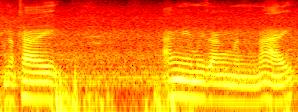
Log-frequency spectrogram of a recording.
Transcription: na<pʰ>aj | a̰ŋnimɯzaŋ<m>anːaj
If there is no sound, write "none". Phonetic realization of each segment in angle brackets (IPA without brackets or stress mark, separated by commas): tʰ, m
